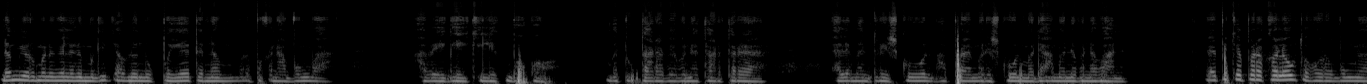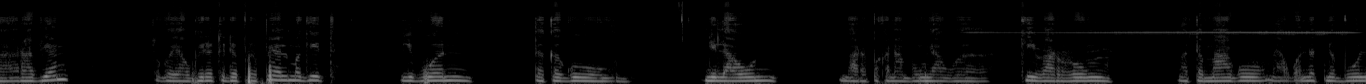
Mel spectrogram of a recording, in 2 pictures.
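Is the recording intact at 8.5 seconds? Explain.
No. Throughout the clip, including 8.5 s, the speech sounds rough and grainy. Likely Opus compression in CELT mode, where starved bands are filled with noise, consistent with roughly 24 kbps. Content reaches 20.2 kHz.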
